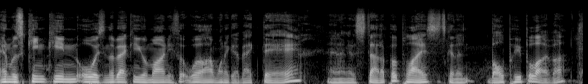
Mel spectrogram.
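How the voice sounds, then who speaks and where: Speaking very fast with hardly any pauses, a man with an Australian accent has a fairly low pitch and ordinary pitch variation. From Queensland, Australia (Bundaberg). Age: 50s. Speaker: podcast host. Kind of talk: interview; scripted intro and outro.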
